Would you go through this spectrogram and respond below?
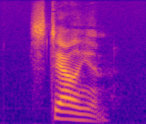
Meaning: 1. An adult male horse.: Specifically, one that is uncastrated 2. An adult male horse.: A male horse kept primarily as a stud 3. A very virile and sexually-inclined man or (rarely) woman
- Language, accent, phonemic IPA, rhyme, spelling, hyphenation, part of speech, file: English, US, /ˈstæljən/, -æljən, stallion, stal‧lion, noun, En-us-stallion.ogg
